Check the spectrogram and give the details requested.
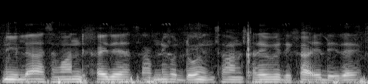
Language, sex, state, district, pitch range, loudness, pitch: Hindi, male, Madhya Pradesh, Umaria, 110-115 Hz, -16 LUFS, 115 Hz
